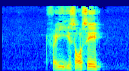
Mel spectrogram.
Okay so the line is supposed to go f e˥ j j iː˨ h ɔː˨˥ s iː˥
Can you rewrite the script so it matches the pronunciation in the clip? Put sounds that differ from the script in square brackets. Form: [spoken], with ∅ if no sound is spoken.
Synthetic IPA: f [e˨˥] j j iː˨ [s] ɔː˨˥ s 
